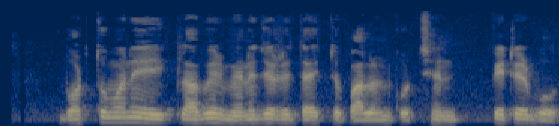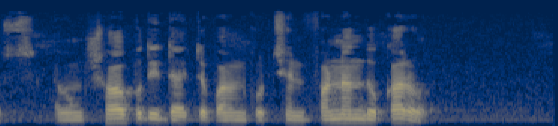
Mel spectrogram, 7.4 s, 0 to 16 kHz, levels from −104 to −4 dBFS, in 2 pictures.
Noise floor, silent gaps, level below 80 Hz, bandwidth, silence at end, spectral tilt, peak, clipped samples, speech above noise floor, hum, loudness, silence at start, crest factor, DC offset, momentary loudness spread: -76 dBFS; none; under -90 dBFS; 11 kHz; 0.9 s; -4.5 dB/octave; -24 dBFS; under 0.1%; 34 dB; none; -43 LUFS; 0.4 s; 18 dB; under 0.1%; 8 LU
